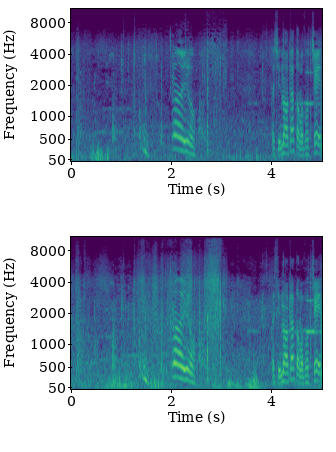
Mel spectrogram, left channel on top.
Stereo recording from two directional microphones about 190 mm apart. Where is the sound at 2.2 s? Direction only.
40° left (ahead or behind).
